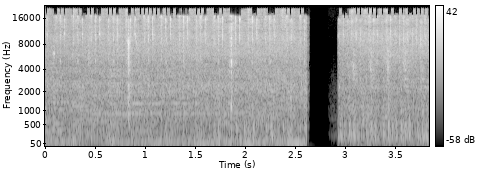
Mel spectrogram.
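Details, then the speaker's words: Maruti Swift Dzire VXI petrol idling near 1000 rpm with poor pickup and heavy misfiring, ignition coil and air filter already replaced elsewhere: low uneven idle with stumbles, vibration increasing as the fourth cylinder is disconnected during a cylinder check; misfire rough idle. "Season ನಾಲ್ಕನೇ ತೆಗಿತೀನಿ vibration ನೋಡಿ ಆಗ್ತಾ ಇದೆ vibration vibration ಆಗ್ತಾ ಇದೆ ನೋಡಿ ಇದೆಲ್ಲ ಅಳ್ಳಾಡು"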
